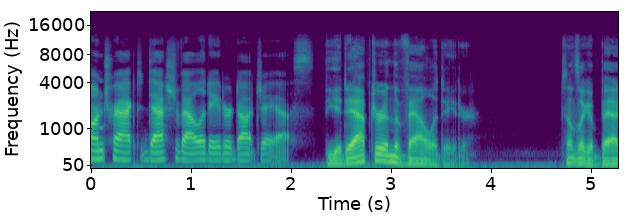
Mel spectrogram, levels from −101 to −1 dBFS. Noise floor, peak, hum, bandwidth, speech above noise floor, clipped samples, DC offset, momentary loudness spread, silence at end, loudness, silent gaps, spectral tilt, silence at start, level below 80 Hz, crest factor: -59 dBFS; -10 dBFS; none; 13 kHz; 30 dB; under 0.1%; under 0.1%; 15 LU; 0 s; -29 LUFS; none; -6 dB/octave; 0 s; -46 dBFS; 20 dB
